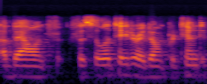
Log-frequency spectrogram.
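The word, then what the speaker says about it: Balint: other question that came up is about the balance system let me spell that for you it's b-a-l-i-n-t balance is a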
